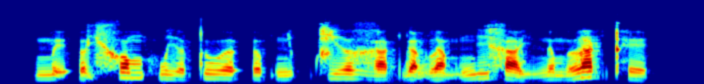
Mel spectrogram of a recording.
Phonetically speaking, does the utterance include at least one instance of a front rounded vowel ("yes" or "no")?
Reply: no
